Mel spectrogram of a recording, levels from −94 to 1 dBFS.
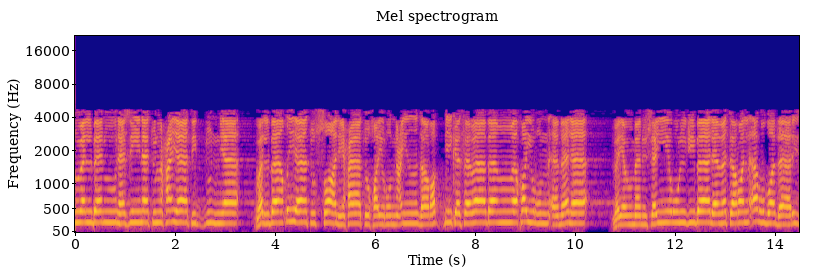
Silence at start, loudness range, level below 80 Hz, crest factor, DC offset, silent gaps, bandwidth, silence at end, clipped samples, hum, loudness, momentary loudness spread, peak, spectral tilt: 0 s; 1 LU; -60 dBFS; 14 dB; under 0.1%; none; 4.9 kHz; 0 s; under 0.1%; none; -14 LUFS; 7 LU; 0 dBFS; -7.5 dB/octave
